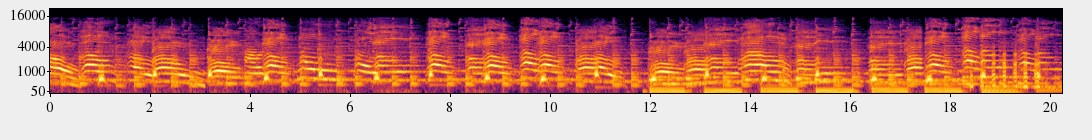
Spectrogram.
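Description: Rapid cat meows pitched and sequenced into a bouncy melody, dense and continuous, with a thumping low beat joining about halfway through and carrying on to the end.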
